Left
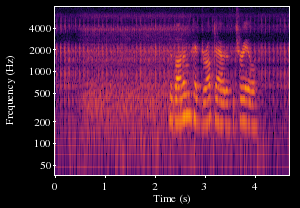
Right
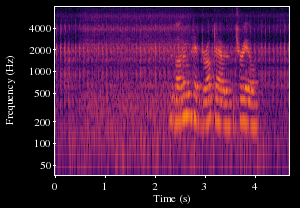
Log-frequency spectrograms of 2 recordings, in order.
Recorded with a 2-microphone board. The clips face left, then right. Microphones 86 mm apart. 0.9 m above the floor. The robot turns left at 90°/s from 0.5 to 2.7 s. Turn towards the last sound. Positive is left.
turn(degrees=15)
